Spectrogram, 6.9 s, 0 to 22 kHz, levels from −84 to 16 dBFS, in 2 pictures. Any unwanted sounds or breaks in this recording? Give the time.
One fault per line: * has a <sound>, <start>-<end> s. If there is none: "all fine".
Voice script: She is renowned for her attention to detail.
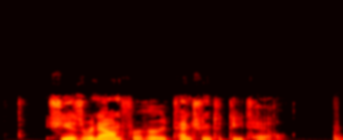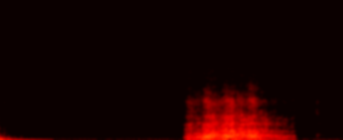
* has a thud, 3.3-4.0 s
* has a laugh, 5.3-6.4 s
